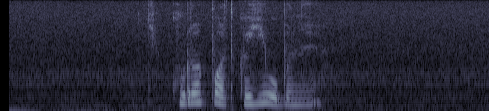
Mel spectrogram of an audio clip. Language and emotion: Russian, angry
